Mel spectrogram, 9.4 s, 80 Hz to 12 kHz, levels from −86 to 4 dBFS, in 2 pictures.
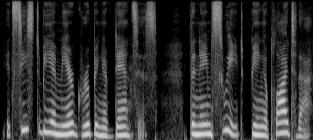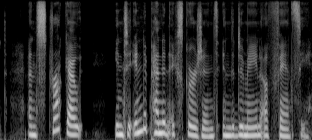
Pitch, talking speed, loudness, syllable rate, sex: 215 Hz, 175 wpm, -18 LUFS, 5.3 syllables/s, female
